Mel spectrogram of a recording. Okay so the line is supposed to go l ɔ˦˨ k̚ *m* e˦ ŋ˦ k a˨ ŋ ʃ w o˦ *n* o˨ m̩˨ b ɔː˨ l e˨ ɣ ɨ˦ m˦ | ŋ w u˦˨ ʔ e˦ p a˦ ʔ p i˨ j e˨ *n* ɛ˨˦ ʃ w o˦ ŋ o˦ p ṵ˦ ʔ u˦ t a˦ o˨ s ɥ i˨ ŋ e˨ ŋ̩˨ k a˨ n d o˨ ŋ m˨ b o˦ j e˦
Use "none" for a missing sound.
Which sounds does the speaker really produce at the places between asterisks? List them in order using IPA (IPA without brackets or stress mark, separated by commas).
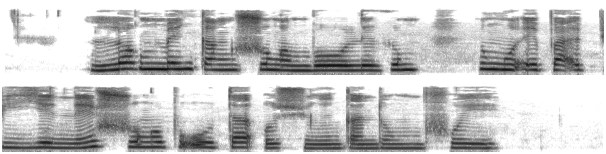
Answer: m, ŋ, n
